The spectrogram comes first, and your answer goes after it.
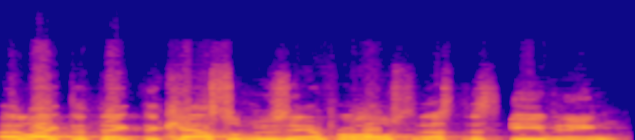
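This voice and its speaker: A man with a cold, his voice raspy, giving a formal, courteous welcome speech as chairman at an indoor event. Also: a little high, fairly quick, a little mellow, slight background noise. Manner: courteous, thanking people one by one. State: getting over a cold. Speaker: foundation board chairman. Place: indoor museum event space. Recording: long hall reverb.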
